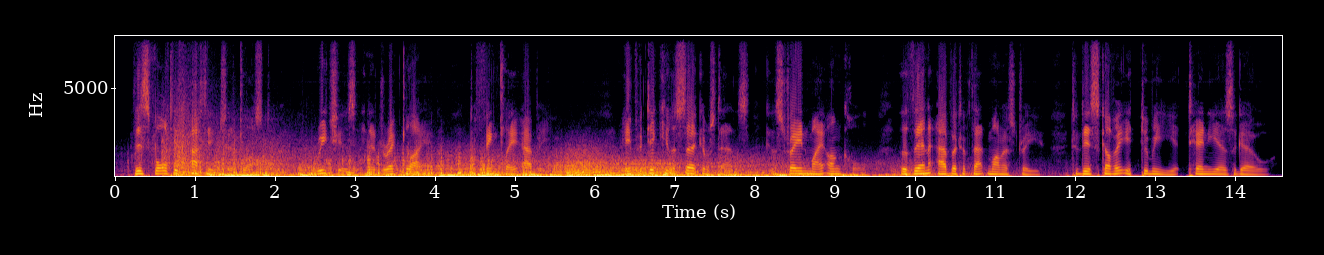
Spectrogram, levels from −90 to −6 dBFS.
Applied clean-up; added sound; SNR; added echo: none; Thunder; -4 dB; none.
